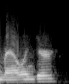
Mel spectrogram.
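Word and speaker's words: Ehlinger: to Sam Ellinger? They're all shitting their pants. – It's a hard G, by the way.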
